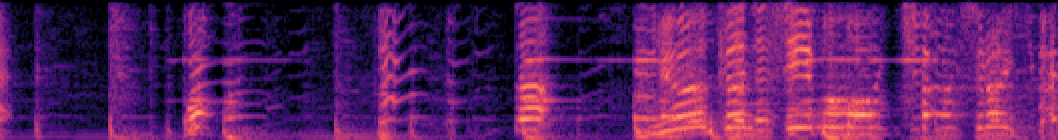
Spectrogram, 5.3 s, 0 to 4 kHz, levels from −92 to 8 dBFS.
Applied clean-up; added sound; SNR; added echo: neural mask model RNNoise.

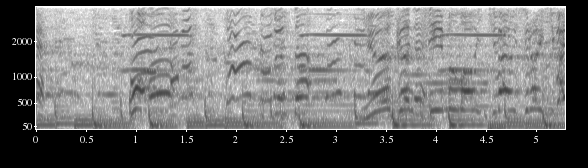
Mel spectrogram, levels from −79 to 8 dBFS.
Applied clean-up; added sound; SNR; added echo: none; Wind instrument, woodwind instrument; 10 dB; none.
